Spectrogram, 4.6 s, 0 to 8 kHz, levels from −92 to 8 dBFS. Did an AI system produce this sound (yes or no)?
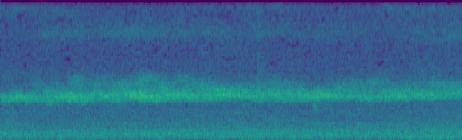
yes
